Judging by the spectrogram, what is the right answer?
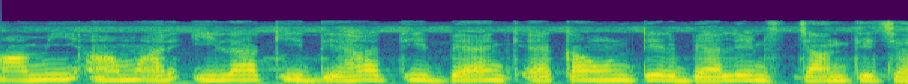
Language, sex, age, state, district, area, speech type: Bengali, female, 60+, West Bengal, Paschim Medinipur, rural, read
